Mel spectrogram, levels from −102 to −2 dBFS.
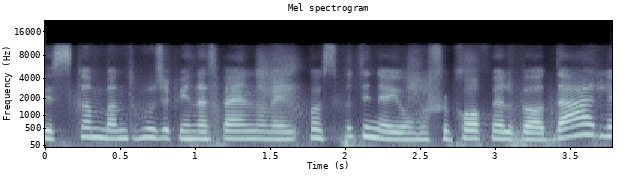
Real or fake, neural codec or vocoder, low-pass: fake; codec, 24 kHz, 0.9 kbps, WavTokenizer, large speech release; 10.8 kHz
